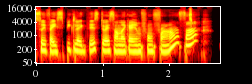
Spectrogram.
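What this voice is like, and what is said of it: Weak put-on French accent. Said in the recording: “I can kind of do a French accent, but only a little ... You don't sound like you're from New Jersey.”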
